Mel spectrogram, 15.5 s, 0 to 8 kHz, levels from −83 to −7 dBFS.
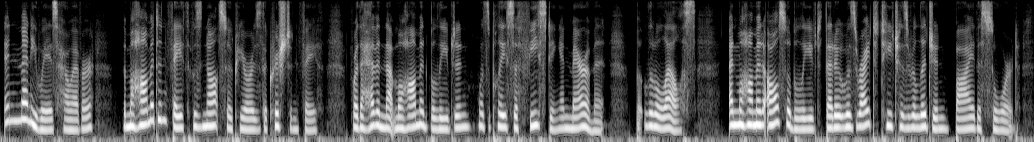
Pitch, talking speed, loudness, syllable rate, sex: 215 Hz, 180 wpm, -17 LUFS, 5.4 syllables/s, female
